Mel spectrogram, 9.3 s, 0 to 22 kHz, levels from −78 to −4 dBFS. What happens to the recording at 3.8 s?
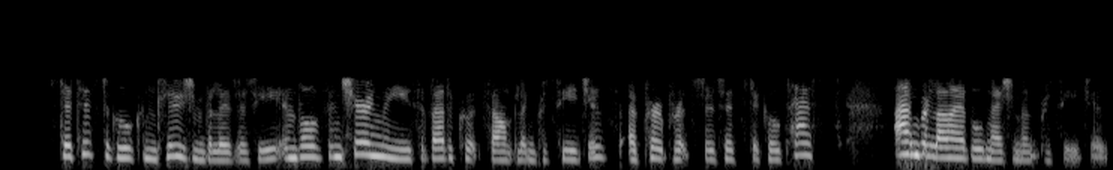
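At 3.8 s, as across the whole clip, the speech runs through a G.729 codec, which fits an 8 kbit/s G.729A stream. It rebuilds the voice from a vocal-tract filter, pitch predictor and sparse pulses, cutting everything above 4 kHz, so the speech sounds muffled, rough and plainly synthetic.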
